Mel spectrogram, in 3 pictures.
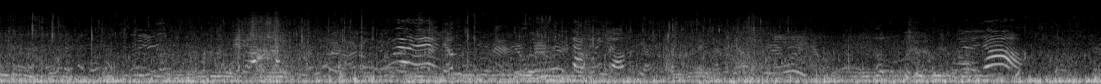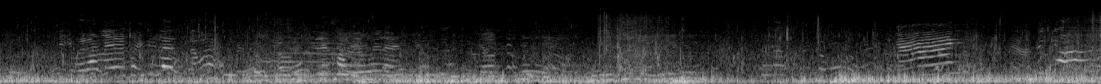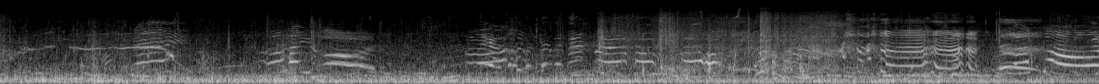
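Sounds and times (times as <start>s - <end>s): wind noise on microphone: 0.0s - 33.0s.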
